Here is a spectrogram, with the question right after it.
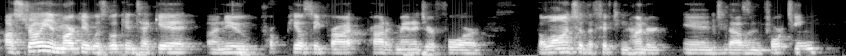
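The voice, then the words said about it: Slight Australian accent. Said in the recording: “I can hear my Australian accent a little bit and my dialect.”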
